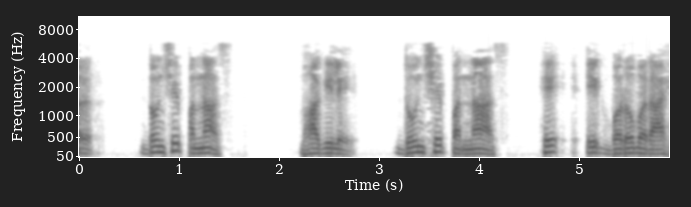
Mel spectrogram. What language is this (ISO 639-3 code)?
mar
